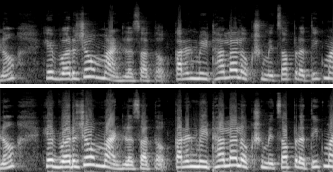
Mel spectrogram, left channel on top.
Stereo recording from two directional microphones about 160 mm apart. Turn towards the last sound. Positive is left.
turn(degrees=-25)  # may be behind; listen again after turning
